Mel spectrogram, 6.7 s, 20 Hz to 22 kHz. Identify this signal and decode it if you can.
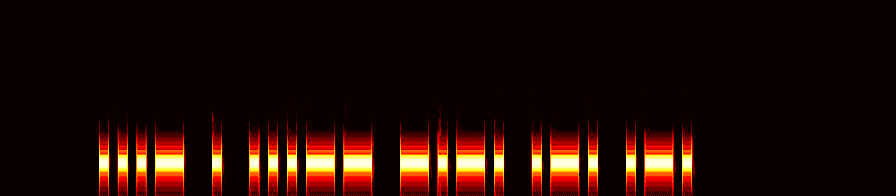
Morse code, heard as a keyed tone, about 17 wpm, 700 Hz. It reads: VE3CRR
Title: DXCC-100 Call Signs - 6 Characters - Repeated 3x - 17wpm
